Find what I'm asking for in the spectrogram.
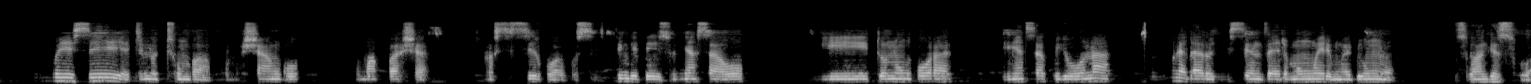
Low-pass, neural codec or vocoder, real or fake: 7.2 kHz; none; real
